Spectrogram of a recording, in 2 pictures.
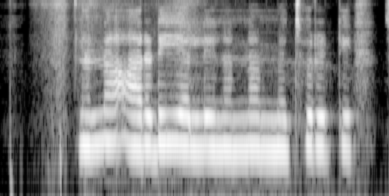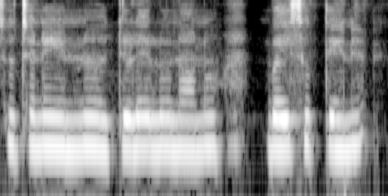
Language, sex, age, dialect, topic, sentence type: Kannada, female, 18-24, Central, banking, statement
